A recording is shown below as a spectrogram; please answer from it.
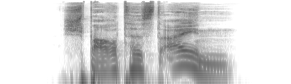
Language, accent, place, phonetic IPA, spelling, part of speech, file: German, Germany, Berlin, [ˌʃpaːɐ̯təst ˈaɪ̯n], spartest ein, verb, De-spartest ein.ogg
- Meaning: inflection of einsparen: 1. second-person singular preterite 2. second-person singular subjunctive II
